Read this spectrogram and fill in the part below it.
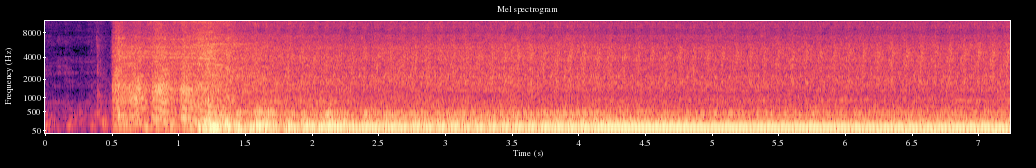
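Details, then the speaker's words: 2006 BMW 1 Series E87 N45B16 1.6 engine, first start after replacing the hydraulic lifters and refitting the cam cover: cranks, catches, idles with a light fast tappety clatter that fades as the lifters fill with oil. "so I complete the story here you may notice when it started it did sound a bit taffety um that went off after a while I think that was just a matter of the hydraulic lifters filling with oil and taking up the gap"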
